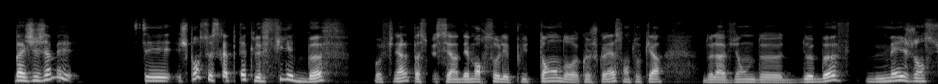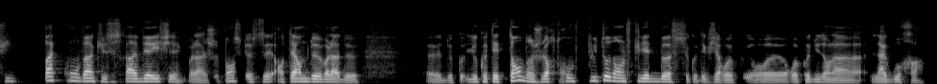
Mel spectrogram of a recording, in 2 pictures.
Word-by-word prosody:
Bah, 185 - +10
j'ai 175 +1 +3
jamais 225 +6 +1 0.5
c'est 165 -2 +3
je - - +1
pense - - +2
que - - +3
ce - - -5
serait - - +4
peut-être 225 -2 +3
le 160 - +6
filet 215 +9 +1
de - - -3
bœuf 135 0 +2 0.2
au 115 - -4
final, 145 +8 0
parce - - -1
que - - -14
c'est 130 - +2
un 115 - +2
des 125 - +3
morceaux 125 +3 +1
les 120 -2 +2
plus 115 +1 -9
tendres 140 -4 +1
que 115 - -5
je - - -11
connaisse, 130 +3 0
en 120 - -5
tout 120 - -9
cas, 125 0 +1 0.4
de 115 - -3
la 110 -1 +3
viande 115 +2 -5
de 110 -1 -1
de 110 +6 +1
bœuf, 190 - +3
mais 140 +8 +3
j'en 150 -4 0
suis 145 -1 -11 0.3
pas 185 0 +4
convaincu, 150 -6 -1
ce 120 - -10
sera 135 +4 +1
à - - +5
vérifier. 135 -4 +1
Voilà, 100 -2 -4
je - - -11
pense 145 +1 -4
que - - -5
c'est 120 +1 -5
en 120 - -4
termes 140 0 +4
de, 130 - +4
voilà, 120 -3 +3
de, 100 -2 -5 0.7
heu, 100 - -6
de 100 +2 -9
c - - -20
le 120 - -2
côté 130 +1 +1
tendre, 155 +1 +2
je 120 - -6
le 130 - +5
retrouve 150 +3 -7
plutôt 175 +2 +2
dans 160 - +2
le 145 - -3
filet 140 0 0
de 135 - -7
bœuf, 125 -2 +1
ce - - -11
côté 115 - -8
que 100 - -13
j'ai 115 - -2
rec 110 -1 -4
re 105 -1 -4
reconnu 110 +1 -5
dans 110 -2 -2
l'A 95 -2 -4
l'Aguja. 105 -3 -5
130 Hz, 260 wpm, -24 LUFS, 115-145 Hz, 0.7 s, Bah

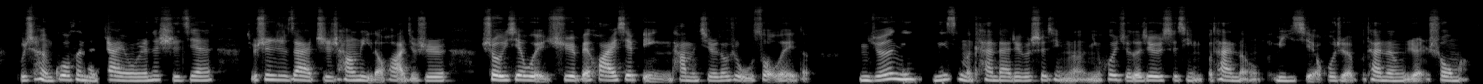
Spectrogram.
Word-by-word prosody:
不 185 - -3
是 195 +6 -2
很 210 -9 +2
过 210 +3 +3
分 205 -1 0
地 175 - -1
占 200 -3 +2
用 175 0 +1
人 175 +1 +1
的 205 - 0
时 180 -3 -2
间， 190 +1 -1 0.3
就 - - -4
甚 220 +1 +2
至 200 -1 -1
在 195 -3 +2
职 175 0 -3
场 195 -2 0
里 185 - 0
的 - - -1
话， 195 -4 0
就 90 - -4
是 175 - 0 0.3
受 215 -2 +6
一 - - +3
些 215 +1 +3
委 195 -1 +4
屈， 200 -2 +1
被 195 - +2
画 200 -3 +3
一 - - +4
些 210 +1 +3
饼， 140 - -4
他 190 - -3
们 175 -1 -2
其 180 - -8
实 175 - -1
都 180 - -1
是 205 - -4
无 - - -1
所 - - -1
谓 - - 0
的。 - - -11 0.4
你 190 -1 +2
觉 195 +4 +2
得 250 - +5
你 235 -1 +4
你 195 +3 0
怎 240 -1 -6
么 180 - -1
看 195 -1 -2
待 185 -1 0
这 180 0 -2
个 180 - -2
事 195 +2 -2
情 210 0 -4
呢？ 205 +1 -4
你 220 - -3
会 220 -2 0
觉 200 - -4
得 - - +4
这 190 - +3
个 - - +4
事 185 0 -5
情 185 +2 -5
不 - - -5
太 195 -5 +1
能 200 +7 -3
理 170 -3 -2
解， 175 - -3
或 180 -2 -4
者 175 - 0
不 235 - -16
太 210 -5 +1
能 170 -1 0
忍 230 - -1
受 190 -5 0
吗？ 195 +6 -4
195 Hz, 315 characters per minute, -23 LUFS, 180-210 Hz, 0.4 s, 受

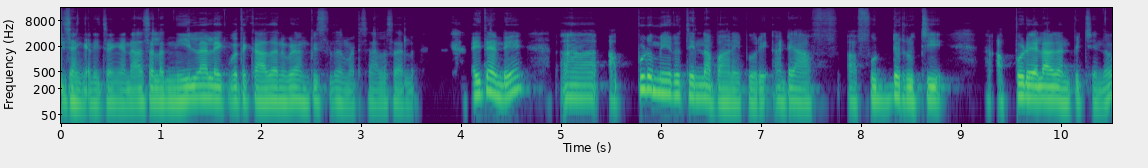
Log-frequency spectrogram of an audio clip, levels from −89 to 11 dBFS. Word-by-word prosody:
నిజంగ, 100 -2 -1
నిజంగండి. 95 +1 -4
అసలు 100 0 0
నీళ్ళా 115 +3 +3
లేకపోతే 110 -1 0
కాదని 105 0 +2
గూడా 110 - +1
అనిపిస్తదనమాట 100 -2 -7
చాలా 95 0 -7
సార్లు. 90 0 -8 0.6
అయితే 145 +4 +3
అండి, 130 +1 +3 0.6
ఆహ్, 120 -1 -1 0.2
అప్పుడు 195 - +3
మీరు 150 -2 +3
తిన్న 125 -2 +2
పానీపూరి, 95 0 -3
అంటే 105 +1 -2
ఆ - - -3
ఫ్ 95 - -24 0.2
ఆ - - -4
ఫుడ్డు 110 +4 +1
రుచి, 110 +1 +2 0.5
అ - - -9
అప్పుడు 125 +6 +4
ఎలాగనిపిచ్చిందో, 105 -3 +1
105 Hz, 150 wpm, -22 LUFS, 95-115 Hz, 0.6 s, అప్పుడు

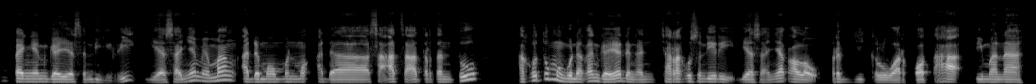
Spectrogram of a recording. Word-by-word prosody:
pengen 130 -1 +3
gaya 125 -1 +3
sendiri 115 - -9
biasanya 110 +10 -1
memang 185 +6 +1
ada - - 0
momen 125 +1 -3
mo - - -11
ada 115 -2 +1
saat-saat - - +2
tertentu, 170 - -1 0.4
aku 195 - 0
tuh 255 - 0
menggunakan 145 - +2
gaya 125 +3 +5
dengan 120 -4 -3
caraku 130 +2 +1
sendiri, 135 -4 -3
biasanya 115 +3 -1
kalau 120 -3 +3
pergi 115 +1 -6
ke - - -7
luar 105 -1 +1
kota - - +4 0.2
di 120 - -5
mana 115 -1 +1
120 Hz, 150 wpm, -26 LUFS, 115-135 Hz, 0.4 s, gaya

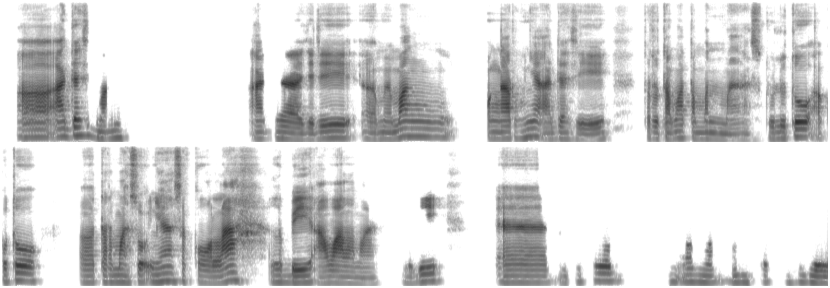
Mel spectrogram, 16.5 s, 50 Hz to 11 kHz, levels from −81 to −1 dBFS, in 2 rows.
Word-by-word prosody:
Eee, 65 +1 +3
ada 145 +2 +4
sih, 160 -2 -6
Mas. 120 +3 -5 1.2
Ada. 110 -2 +4
Jadi, 120 +4 0
eee, 105 - -5
memang 110 +7 +1 0.7
pengaruhnya 115 +5 +2
ada 105 +1 -2
sih. 100 +1 -4 0.3
Terutama 120 +3 -2
teman, 105 -1 -6
Mas. 95 -1 -3
Dulu 110 +1 -8
tuh 140 0 +3
aku - - -6
tuh, 140 -1 +2 0.5
eee, 115 0 -3
termasuknya 120 +3 0
sekolah 110 +2 +4 0.4
lebih 115 0 +3
awal, 105 0 +3
Mas. 95 0 -5 0.3
Jadi, 130 +6 -2 0.5
eee 115 0 +2 0.2
di 110 - -21
situ, 120 +3 -16 0.7
mhm, 125 0 -12 0.4
masuk 115 +1 -17 0.2
sendiri 115 -2 -6
110 Hz, 115 wpm, -25 LUFS, 105-120 Hz, 1.2 s, ada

